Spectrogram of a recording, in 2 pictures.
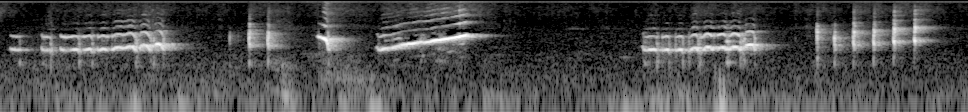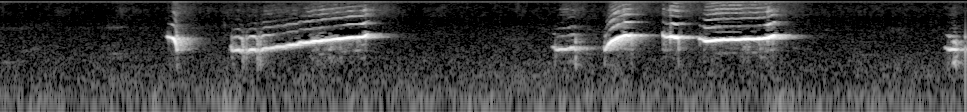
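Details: Parrot singing as it wags its tail and taps: repeated phrases of doubled wavering whistles, quick buzzy rattles and rising whistled slurs, cycling several times with short gaps.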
